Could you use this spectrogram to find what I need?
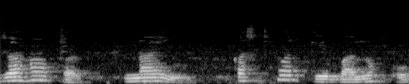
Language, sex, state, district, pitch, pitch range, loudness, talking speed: Hindi, male, Rajasthan, Bikaner, 155 Hz, 120-175 Hz, -18 LUFS, 100 wpm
